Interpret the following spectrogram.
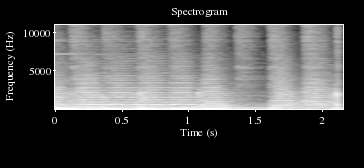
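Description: Student jazz big band playing, with trombones and trumpets holding sustained chords over a steady drum beat. The music dips briefly near the end.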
